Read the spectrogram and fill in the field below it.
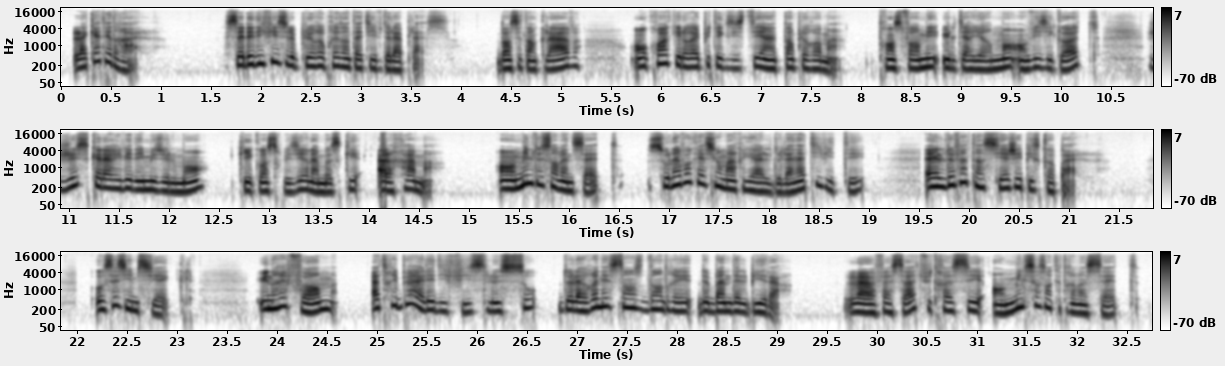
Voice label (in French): audioguia, frances; audioguia baeza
